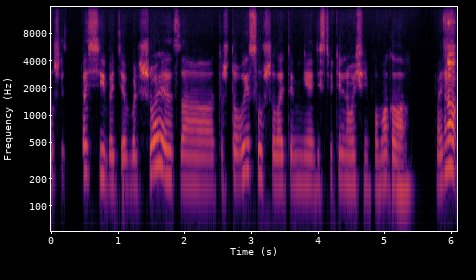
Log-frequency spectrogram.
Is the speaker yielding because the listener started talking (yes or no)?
yes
